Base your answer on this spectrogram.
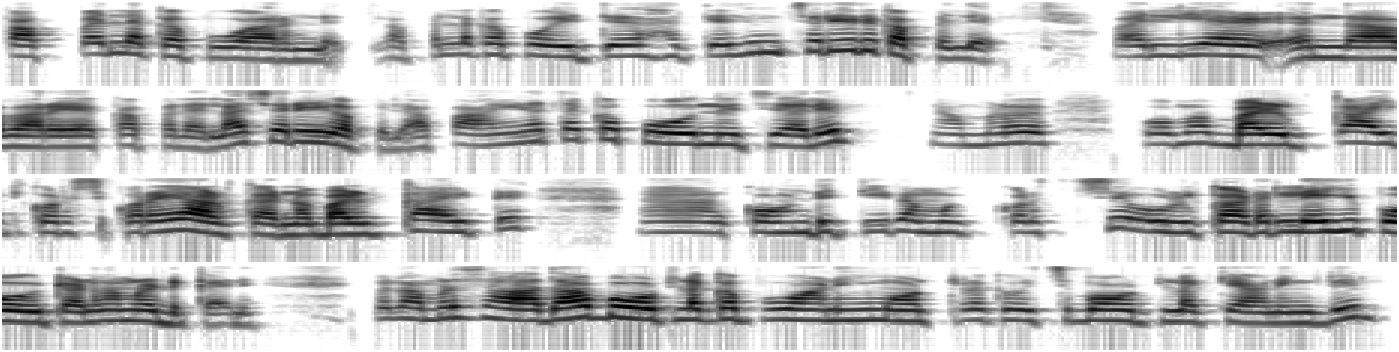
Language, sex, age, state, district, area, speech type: Malayalam, female, 30-45, Kerala, Kozhikode, urban, spontaneous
